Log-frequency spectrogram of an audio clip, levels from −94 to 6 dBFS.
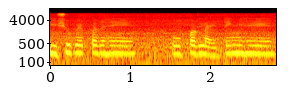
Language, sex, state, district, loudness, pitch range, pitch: Hindi, female, Bihar, Lakhisarai, -18 LUFS, 210-225 Hz, 220 Hz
